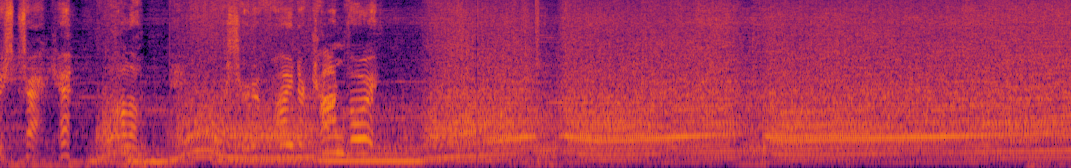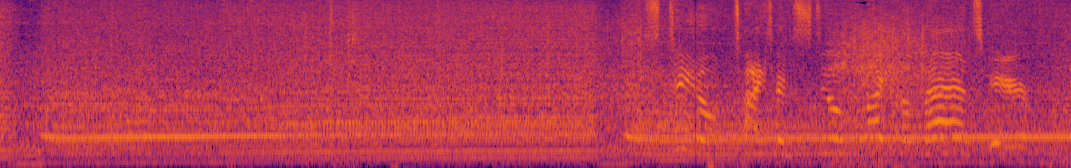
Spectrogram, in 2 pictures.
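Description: A car engine roars and revs as the car speeds over rough ground.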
